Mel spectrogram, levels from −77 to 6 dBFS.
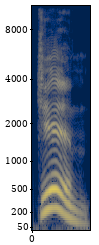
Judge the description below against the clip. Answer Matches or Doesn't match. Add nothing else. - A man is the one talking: Matches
